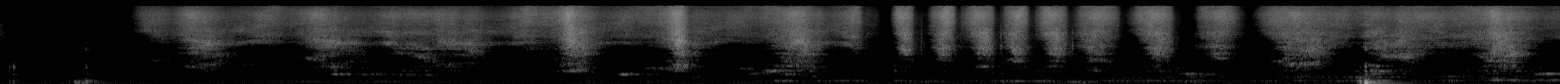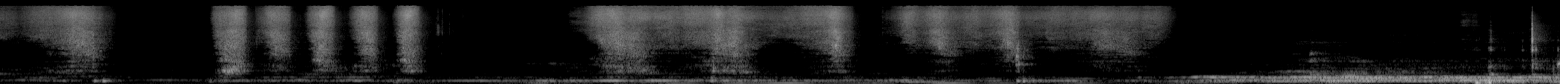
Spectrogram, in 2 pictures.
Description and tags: Sound of a cloth cleaning a table. Recorded with a Zoom H4N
